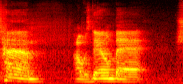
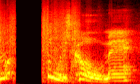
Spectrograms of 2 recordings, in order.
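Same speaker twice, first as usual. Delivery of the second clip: retold angry complaint; 2 semitones higher, 3 dB louder, slower than usual. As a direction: complain like an annoyed dad, slowly. Retold dad complaining about food.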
